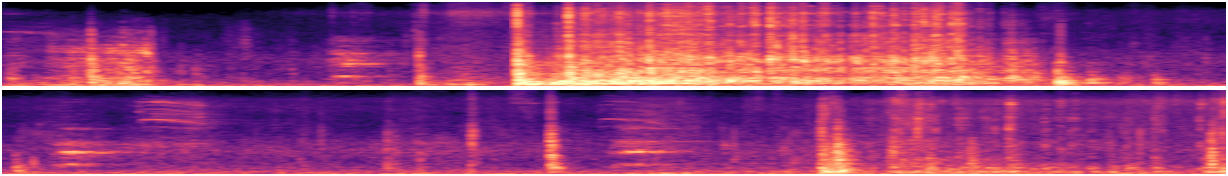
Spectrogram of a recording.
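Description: A wheelbarrow with an orange plastic tub and a metal frame being handled on pavement: about two and a half seconds of loud rattling and scraping, then scattered knocks and clanks.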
